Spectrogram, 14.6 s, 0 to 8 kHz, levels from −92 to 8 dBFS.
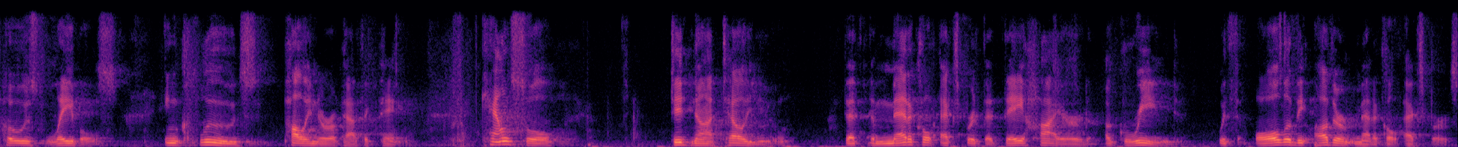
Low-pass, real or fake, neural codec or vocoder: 7.2 kHz; fake; codec, 16 kHz, 8 kbps, FunCodec, trained on Chinese and English, 25 frames a second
